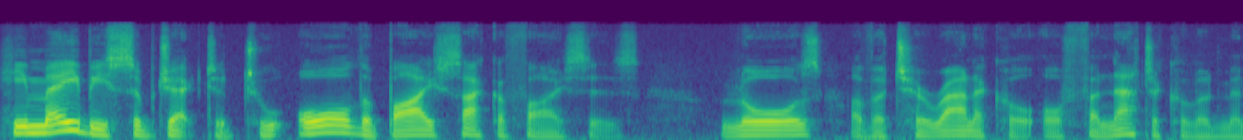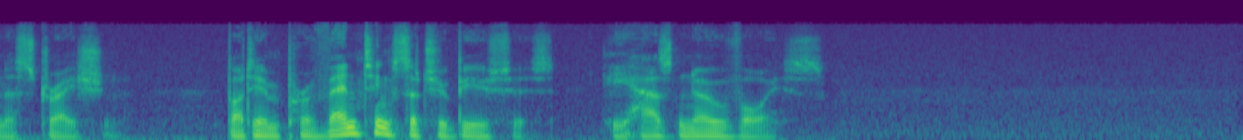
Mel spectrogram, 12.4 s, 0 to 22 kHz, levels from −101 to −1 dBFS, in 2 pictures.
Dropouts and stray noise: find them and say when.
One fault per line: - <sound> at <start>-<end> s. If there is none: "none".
none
